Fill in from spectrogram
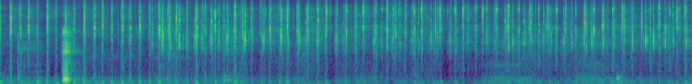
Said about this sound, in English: Click, click. I hope it comes up on microphone. Maybe. Let's just click a bunch of pens and see if they come up on microphone.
